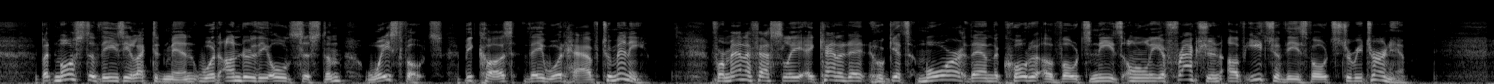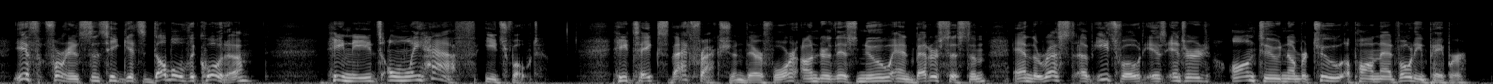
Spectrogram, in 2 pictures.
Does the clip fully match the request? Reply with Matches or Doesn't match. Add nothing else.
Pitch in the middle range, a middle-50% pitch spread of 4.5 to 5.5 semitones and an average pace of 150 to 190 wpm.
Matches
